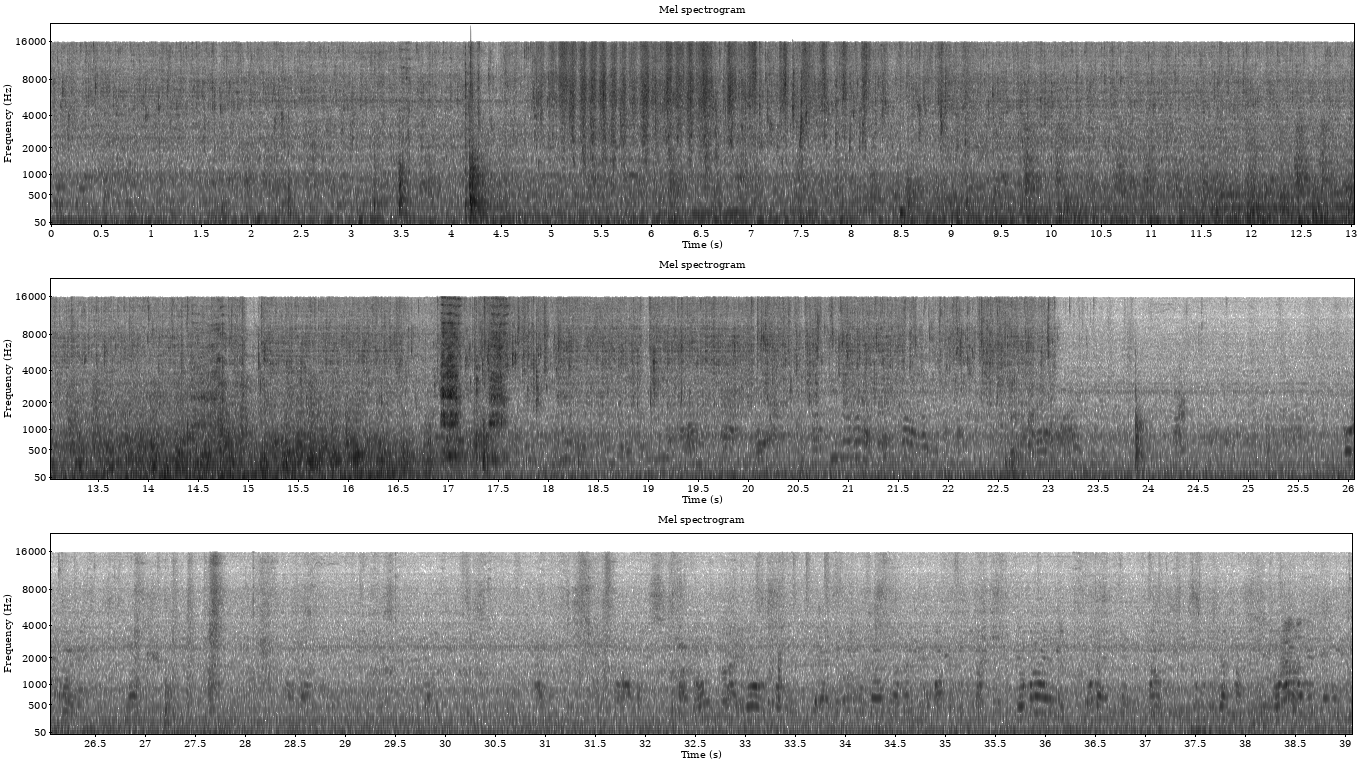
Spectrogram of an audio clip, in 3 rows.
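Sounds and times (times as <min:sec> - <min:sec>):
tap water running and splashing: 0:00.0 - 0:23.3.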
